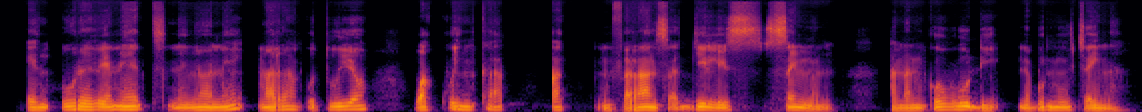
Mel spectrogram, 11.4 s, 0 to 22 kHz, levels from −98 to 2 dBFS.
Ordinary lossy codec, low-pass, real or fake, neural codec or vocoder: none; none; fake; codec, 44.1 kHz, 2.6 kbps, SNAC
